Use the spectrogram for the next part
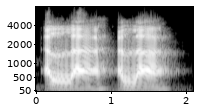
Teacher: The alif, when it's after certain letters in the Arabic alphabet, becomes like Ah, as in Allah.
